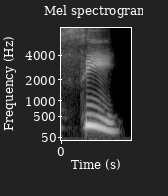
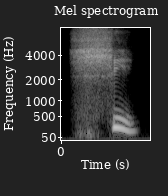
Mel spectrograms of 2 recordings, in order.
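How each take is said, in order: First: It begins with a plain s sound. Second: It begins with an sh sound. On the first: The speaker calls it wrong. "hindi mo yan bibigkasin na si" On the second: The speaker calls it right. "Bibigkasin mo yang she"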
